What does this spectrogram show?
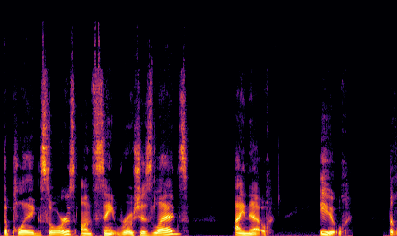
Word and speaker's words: Roch: plague sores on saint roche's legs i know ew but listen to this so roche or some pronounce it more like rock but i'm not going to be one of those people roche was one of those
